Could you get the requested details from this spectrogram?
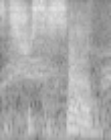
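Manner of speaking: usual speaking voice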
